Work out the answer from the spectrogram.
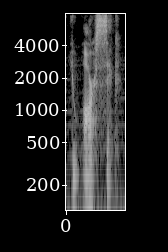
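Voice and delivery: slow, deliberate loathing; full of hatred. A narrator's reading. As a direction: weigh each word with disgust. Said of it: "never heard Dad speak with so much hatred".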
